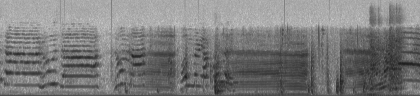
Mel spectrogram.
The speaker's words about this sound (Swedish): Sista kvällen jag mjölkar i de små kossorna.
